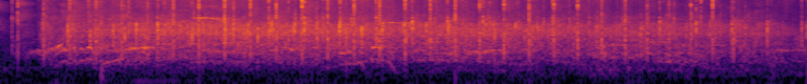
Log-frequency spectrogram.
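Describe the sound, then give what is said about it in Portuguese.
Sustained audience applause, a round of applause for the Samba da Alegria project: a dense crackle of many hands clapping steadily for about ten seconds, loud and even throughout, with faint voices mixed into the crowd noise. “Eu queria bater uma salva de palmas.”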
